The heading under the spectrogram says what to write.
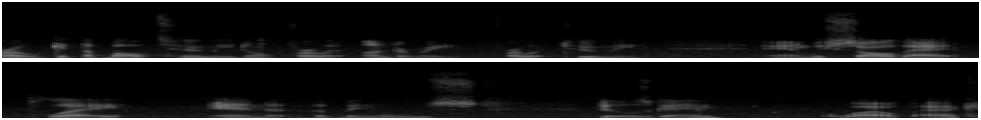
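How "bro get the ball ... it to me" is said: ordinary talk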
